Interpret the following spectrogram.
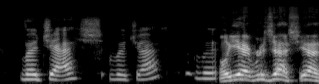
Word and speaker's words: Rajesh: Rajesh.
